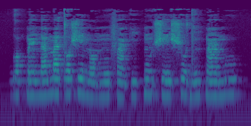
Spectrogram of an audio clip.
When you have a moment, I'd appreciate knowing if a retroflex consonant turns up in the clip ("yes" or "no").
no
